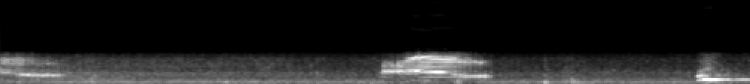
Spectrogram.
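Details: A found cat making weird noises utters a long wavering meow that bends downward, preceded by a fading call and followed by a brief low, abrupt yowl, against soft room hiss.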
